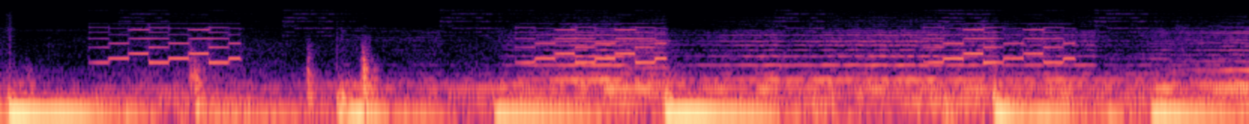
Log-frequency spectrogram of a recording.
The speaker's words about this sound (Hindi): कोई फोन नहीं उठा रहा, दफ्तर की छुट्टी हो चुकी है।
